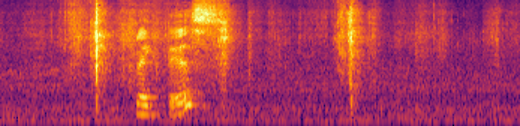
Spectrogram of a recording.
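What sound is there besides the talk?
scissors cutting a square from a Scotch-Brite sponge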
